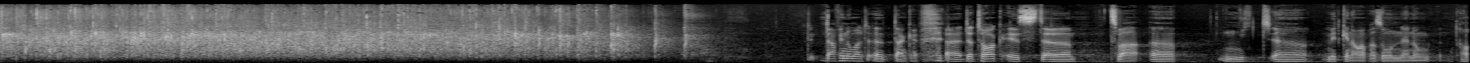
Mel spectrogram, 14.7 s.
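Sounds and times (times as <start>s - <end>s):
audience applause: 0.0s - 7.3s
speech: 8.3s - 14.7s.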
